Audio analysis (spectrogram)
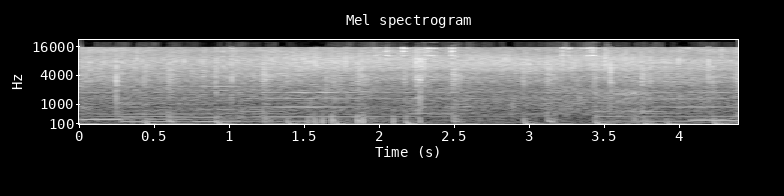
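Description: Chopped tomatoes fry in hot oil with onions for an egg masala curry, giving a continuous close sizzle with crackles and scraping stir sounds throughout.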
